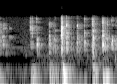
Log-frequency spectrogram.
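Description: Fingers tap out a quick string of keystrokes on a computer keyboard, light clicky presses after a short pause, close and quiet with no talking.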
